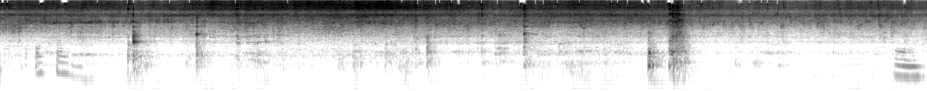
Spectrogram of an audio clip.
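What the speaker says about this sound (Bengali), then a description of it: "পটলটা এরকম করে ভেজে নিতে হবে" Pointed gourd (potol) slices fry in a pan over strong heat, a steady broad sizzle running throughout with scattered clinks and scrapes of a spatula stirring, close and moderately loud, with no talk.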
